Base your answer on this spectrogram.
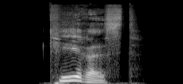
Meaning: second-person singular subjunctive I of kehren
- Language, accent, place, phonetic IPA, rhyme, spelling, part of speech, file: German, Germany, Berlin, [ˈkeːʁəst], -eːʁəst, kehrest, verb, De-kehrest.ogg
